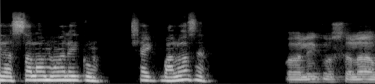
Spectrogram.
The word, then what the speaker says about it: আসসালামু আলাইকুম: একটু আরো একটা কোশ্চেন ছিল সালাম দেওয়া শুদ্ধ উচ্চারণ আসসালাম আলাইকুম এটা হচ্ছে সালাম 10 আসসালামু আলাইকুম ওয়ারাহমাতুল্লাহ 20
